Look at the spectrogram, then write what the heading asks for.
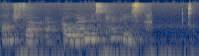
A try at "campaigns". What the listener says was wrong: But the word is campaign, not campions.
